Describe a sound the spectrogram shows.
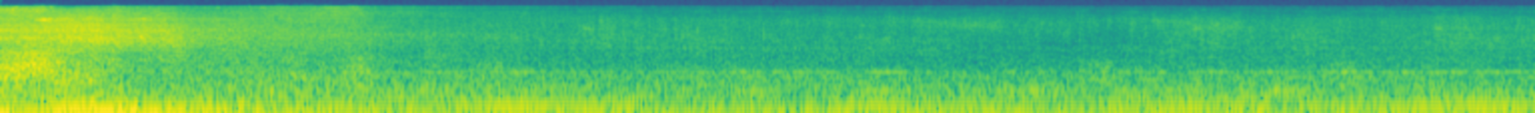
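A victory tune plays softly.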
